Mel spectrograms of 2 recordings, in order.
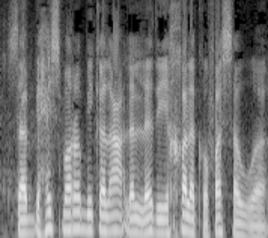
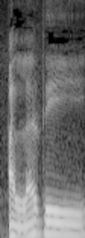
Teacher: kalau disambung hamzah ini enggak berbunyi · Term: hamzah wasol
